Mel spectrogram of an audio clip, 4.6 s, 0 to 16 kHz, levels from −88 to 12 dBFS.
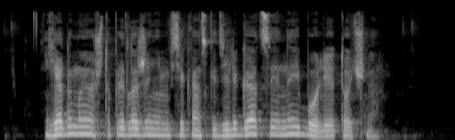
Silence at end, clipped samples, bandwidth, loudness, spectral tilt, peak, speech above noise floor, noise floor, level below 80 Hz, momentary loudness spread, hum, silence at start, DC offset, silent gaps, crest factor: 0.75 s; under 0.1%; 11.5 kHz; -23 LUFS; -5 dB/octave; -6 dBFS; 43 dB; -66 dBFS; -62 dBFS; 7 LU; none; 0.45 s; under 0.1%; none; 18 dB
